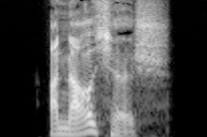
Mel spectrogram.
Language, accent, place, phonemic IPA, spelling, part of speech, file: German, Germany, Berlin, /aˈnaʁçɪʃ/, anarchisch, adjective, De-anarchisch.ogg
- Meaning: anarchic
